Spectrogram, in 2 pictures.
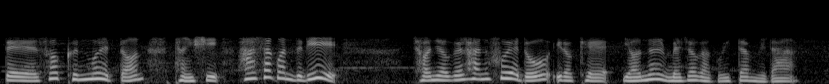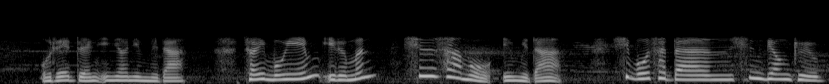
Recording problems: high frequencies cut off; severe; nothing above 3.5 kHz
crowd noise; faint; throughout; 30 dB below the speech

